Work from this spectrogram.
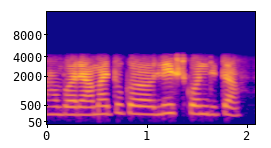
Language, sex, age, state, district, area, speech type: Goan Konkani, female, 18-30, Goa, Murmgao, urban, conversation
